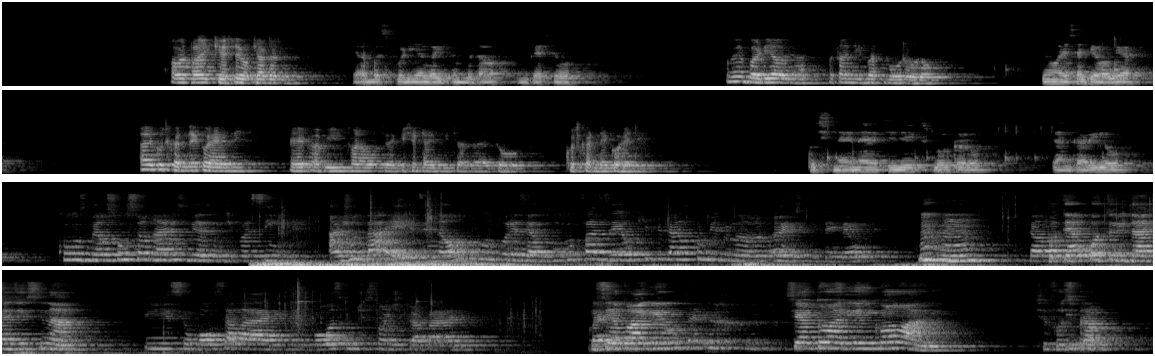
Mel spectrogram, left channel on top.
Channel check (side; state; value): both; different; correlation 0.01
